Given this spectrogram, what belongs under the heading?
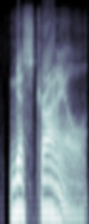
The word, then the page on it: mistrial: American English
